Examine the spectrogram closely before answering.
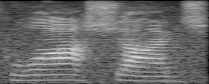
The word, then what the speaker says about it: gua sha: release that superstar is no good i am pronouncing it right it's it's gua shag you a with a g g-u-a-s-h-a i just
